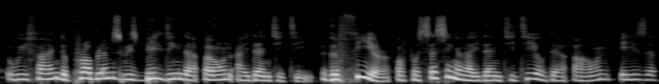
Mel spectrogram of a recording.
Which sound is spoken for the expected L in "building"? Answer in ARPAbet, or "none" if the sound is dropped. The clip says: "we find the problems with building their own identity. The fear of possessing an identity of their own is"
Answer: L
